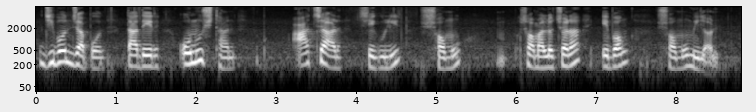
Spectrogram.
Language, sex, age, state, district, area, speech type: Bengali, female, 60+, West Bengal, Paschim Bardhaman, urban, spontaneous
